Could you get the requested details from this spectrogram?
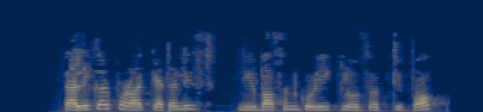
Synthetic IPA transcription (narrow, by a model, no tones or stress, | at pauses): talikaɹpɔɹakɛtɛlist | niɹbasɔnkoɹiklozɔtːipɔk̚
